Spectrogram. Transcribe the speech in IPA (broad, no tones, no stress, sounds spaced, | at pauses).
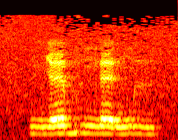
ɲ ɛ b ɨ ŋ ɛ ŋ͡m ɨ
